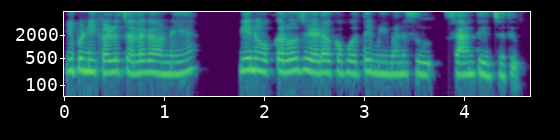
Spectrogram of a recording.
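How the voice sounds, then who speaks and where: A woman's voice: mid-range voice, level tone, fairly quick, natural voice. Woman reading as a bitter young widow. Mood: bitter, angry. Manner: sharp, accusing.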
